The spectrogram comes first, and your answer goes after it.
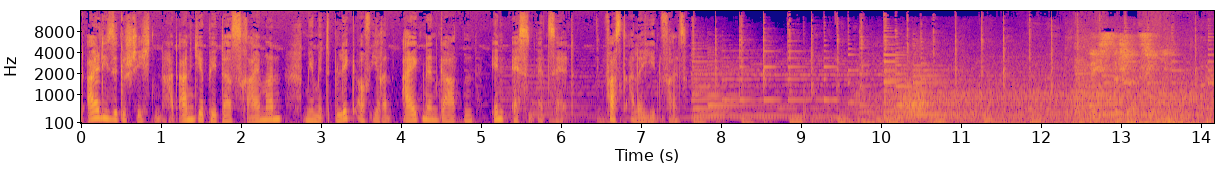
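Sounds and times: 
speech: 0.1s - 8.4s
S-Bahn commuter train rumbling into station at Kettwig in Essen: 9.1s - 14.1s
S-Bahn train wheels clacking over the rails: 10.0s - 14.1s.

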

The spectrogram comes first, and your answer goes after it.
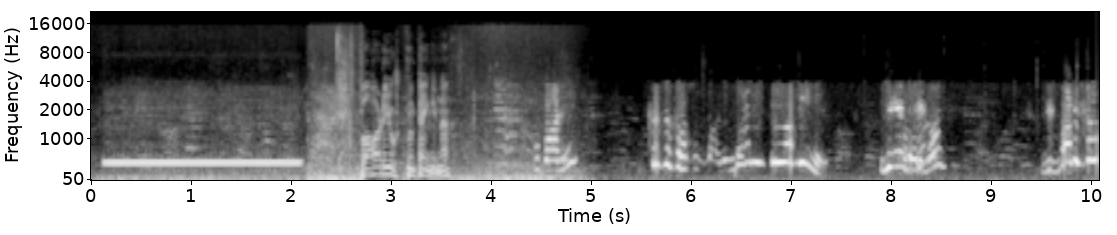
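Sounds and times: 
low rumble: 0.0s - 10.0s
telephone dial tone: 0.2s - 2.2s
speech: 2.7s - 8.7s, 9.5s - 10.0s.

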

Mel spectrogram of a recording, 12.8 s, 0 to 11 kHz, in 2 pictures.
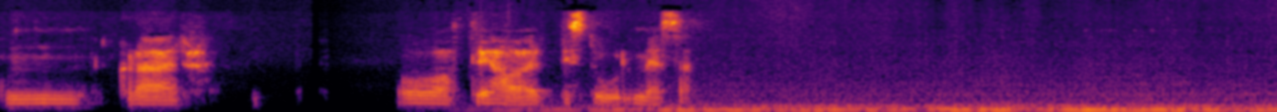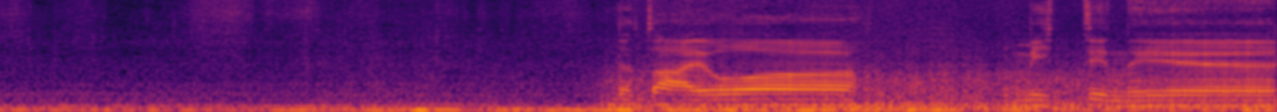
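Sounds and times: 
speech: 0.0s - 1.2s, 2.2s - 3.6s, 9.6s - 10.8s, 11.6s - 12.7s
car engine and tyre drone heard from inside the cabin: 3.0s - 12.7s.

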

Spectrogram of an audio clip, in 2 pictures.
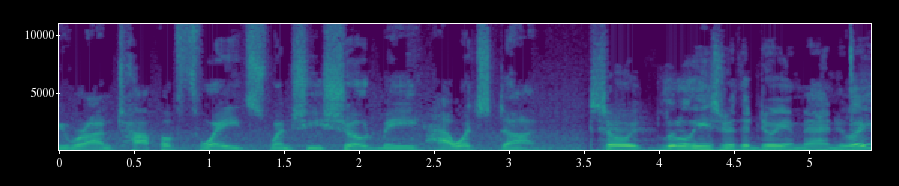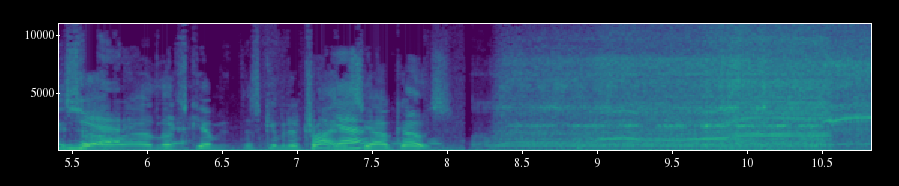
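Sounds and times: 
speech: 0.0s - 8.7s
cordless drill turning an ice coring device in firn: 8.2s - 10.8s.

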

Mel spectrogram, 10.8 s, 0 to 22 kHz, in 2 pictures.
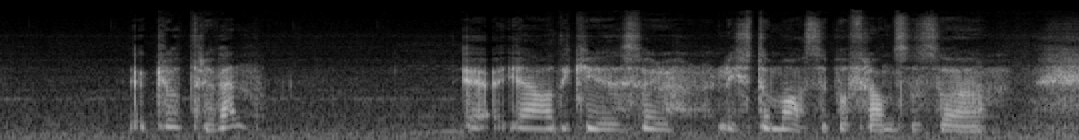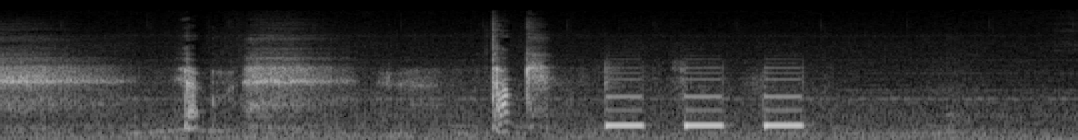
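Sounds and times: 
speech: 0.8s - 1.4s, 2.3s - 5.7s
electronic beeps of a phone calling tone: 8.4s - 9.5s.

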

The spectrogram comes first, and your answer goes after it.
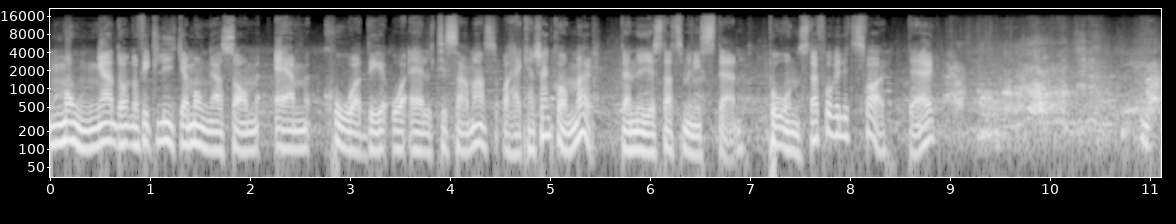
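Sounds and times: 
speech: 0.0s - 9.8s, 10.9s - 11.1s
murmur of human voices: 0.0s - 11.1s
dog barking in short sharp bursts: 9.0s - 10.2s, 10.9s - 11.1s.

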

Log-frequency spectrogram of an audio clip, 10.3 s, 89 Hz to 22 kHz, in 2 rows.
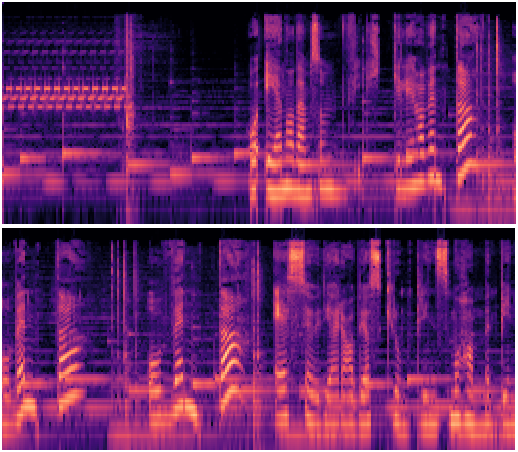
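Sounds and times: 
telephone electronic ringtone: 0.0s - 1.3s
speech: 2.5s - 10.2s.

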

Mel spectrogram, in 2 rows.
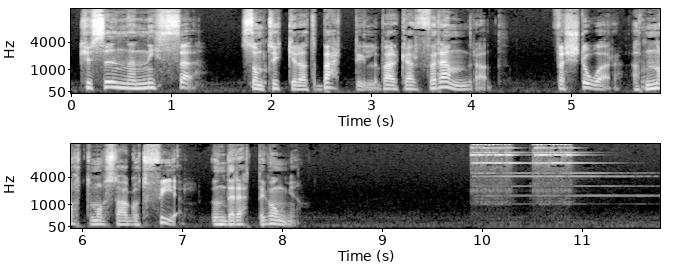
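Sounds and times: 
speech: 0.1s - 8.2s
telephone bell ringing: 9.9s - 11.7s.

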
